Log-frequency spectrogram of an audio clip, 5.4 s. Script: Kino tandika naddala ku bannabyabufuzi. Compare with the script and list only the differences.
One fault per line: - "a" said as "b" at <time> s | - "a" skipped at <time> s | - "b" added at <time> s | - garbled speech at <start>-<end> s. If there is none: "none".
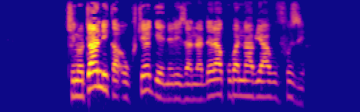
- "okukyegendereza" added at 1.9 s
